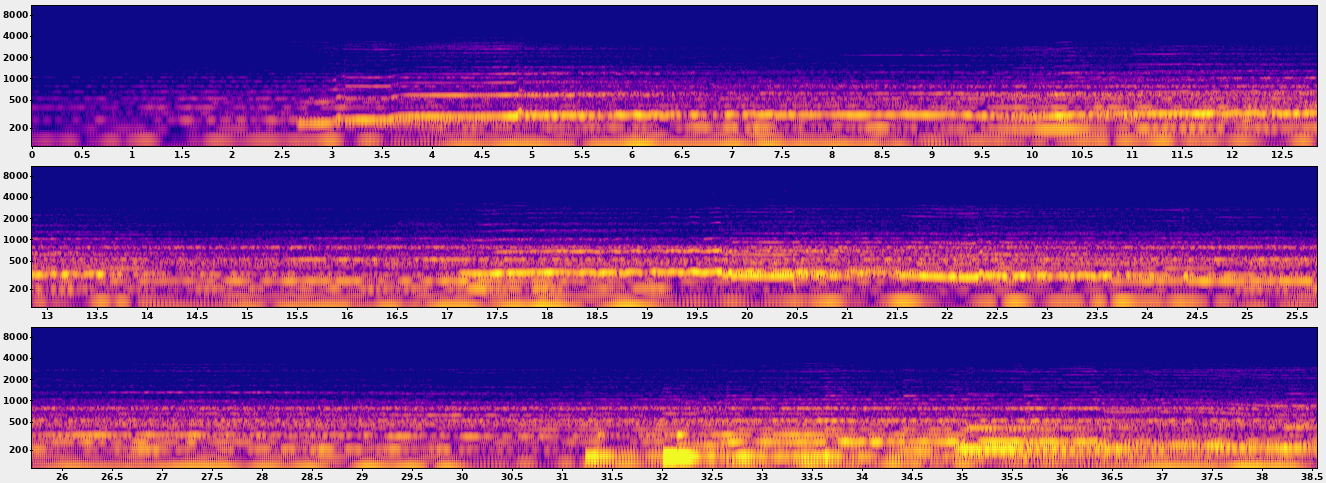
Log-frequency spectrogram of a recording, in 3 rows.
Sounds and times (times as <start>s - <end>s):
Tender music: 0.0s - 38.5s.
